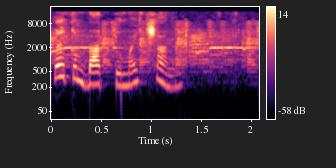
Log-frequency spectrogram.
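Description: A high-pitched, cartoon-like voice with wide, fast swoops in pitch over background music.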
